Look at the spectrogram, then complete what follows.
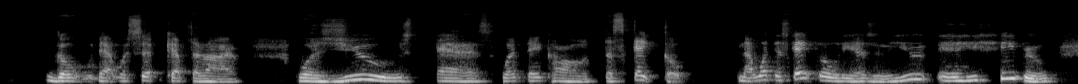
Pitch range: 135-185 Hz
